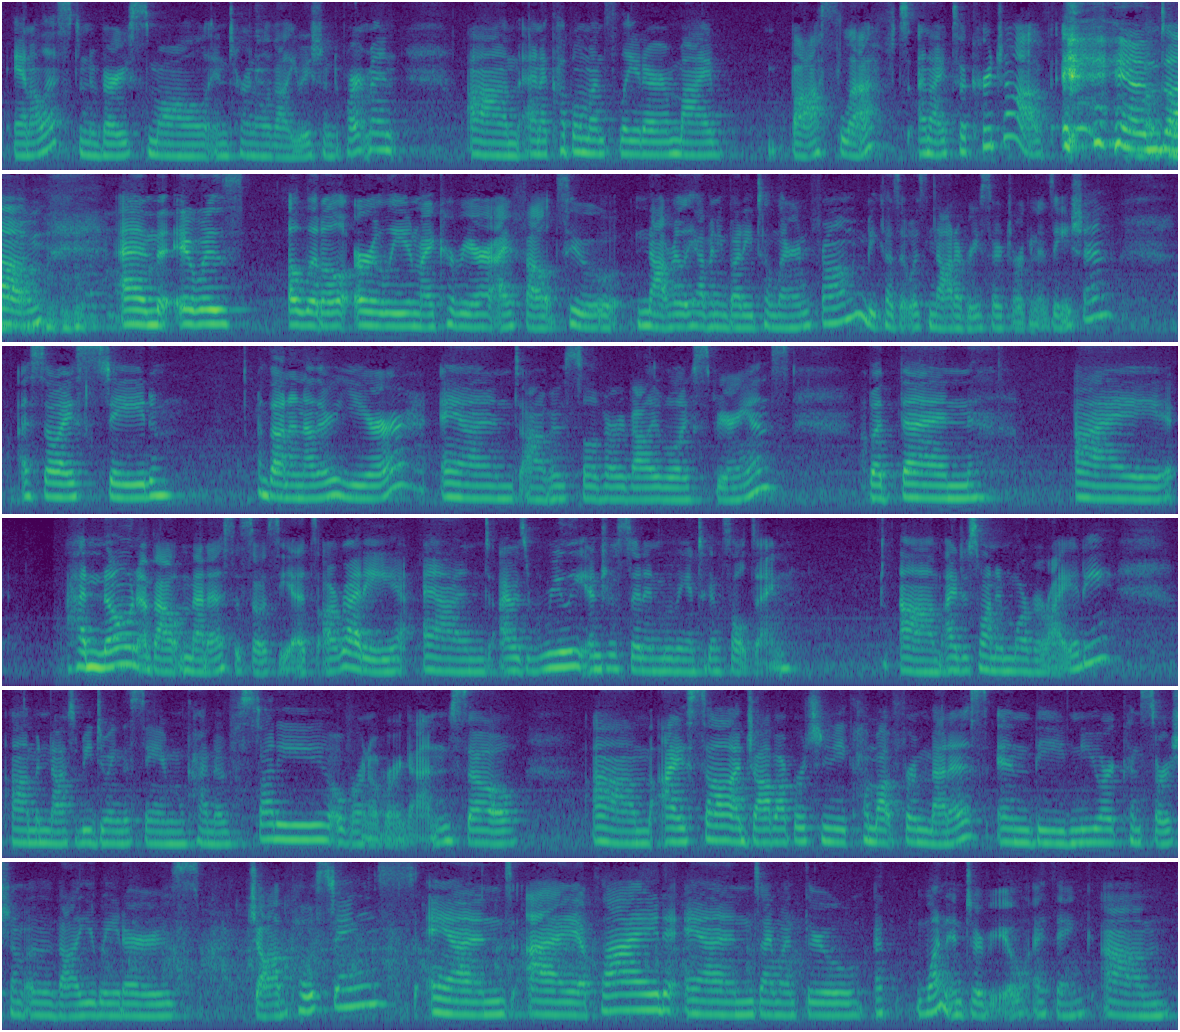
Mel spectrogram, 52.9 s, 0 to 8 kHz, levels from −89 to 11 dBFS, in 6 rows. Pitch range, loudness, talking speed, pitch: 180-215 Hz, -24 LUFS, 155 wpm, 190 Hz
